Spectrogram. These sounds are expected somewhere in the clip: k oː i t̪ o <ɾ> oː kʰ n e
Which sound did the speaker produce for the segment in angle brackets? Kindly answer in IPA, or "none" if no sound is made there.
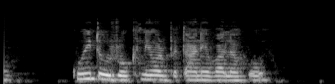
ɾ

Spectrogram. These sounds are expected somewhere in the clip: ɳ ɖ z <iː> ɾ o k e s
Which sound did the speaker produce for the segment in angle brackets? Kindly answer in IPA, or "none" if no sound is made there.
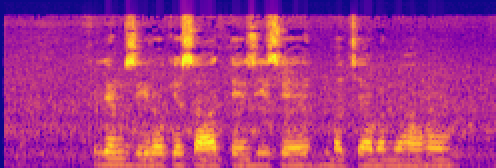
iː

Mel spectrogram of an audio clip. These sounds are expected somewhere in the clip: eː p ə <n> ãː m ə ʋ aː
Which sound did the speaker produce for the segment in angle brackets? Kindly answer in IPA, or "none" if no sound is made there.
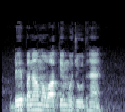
n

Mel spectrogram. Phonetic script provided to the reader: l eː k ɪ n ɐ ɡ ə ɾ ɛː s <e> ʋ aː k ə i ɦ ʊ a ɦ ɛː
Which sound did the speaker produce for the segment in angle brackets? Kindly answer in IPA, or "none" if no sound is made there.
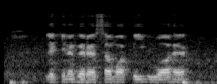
a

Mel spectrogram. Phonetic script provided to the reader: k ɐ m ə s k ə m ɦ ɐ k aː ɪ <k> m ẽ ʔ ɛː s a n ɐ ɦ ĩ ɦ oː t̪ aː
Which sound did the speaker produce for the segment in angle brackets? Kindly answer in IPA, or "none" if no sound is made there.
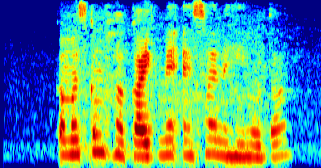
k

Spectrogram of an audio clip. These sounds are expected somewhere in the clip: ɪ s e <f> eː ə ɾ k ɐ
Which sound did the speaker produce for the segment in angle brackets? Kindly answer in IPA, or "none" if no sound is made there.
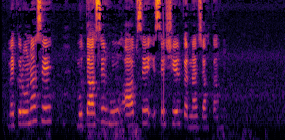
ʃ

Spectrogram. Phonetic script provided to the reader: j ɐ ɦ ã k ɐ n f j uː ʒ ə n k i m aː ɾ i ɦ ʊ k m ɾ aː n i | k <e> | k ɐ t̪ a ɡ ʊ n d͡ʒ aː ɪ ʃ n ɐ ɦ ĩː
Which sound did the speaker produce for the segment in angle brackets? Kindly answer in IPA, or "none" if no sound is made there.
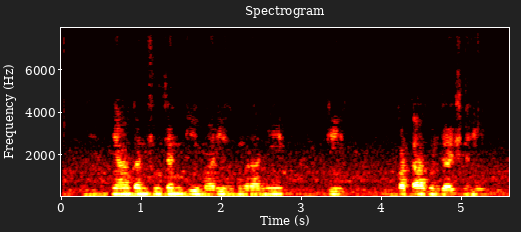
i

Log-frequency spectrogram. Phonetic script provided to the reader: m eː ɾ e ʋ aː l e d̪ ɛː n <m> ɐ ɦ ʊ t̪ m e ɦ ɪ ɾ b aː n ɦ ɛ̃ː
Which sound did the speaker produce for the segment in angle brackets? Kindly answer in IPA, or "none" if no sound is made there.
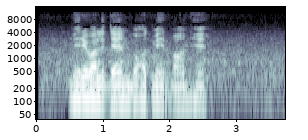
b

